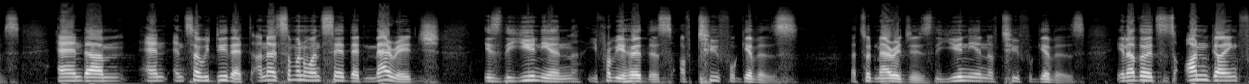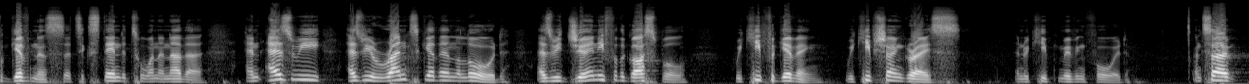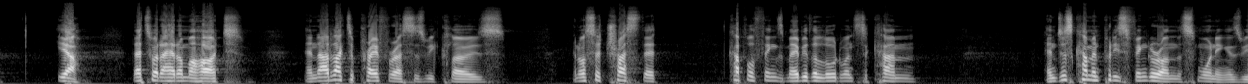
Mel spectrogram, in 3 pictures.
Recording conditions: large echoing room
